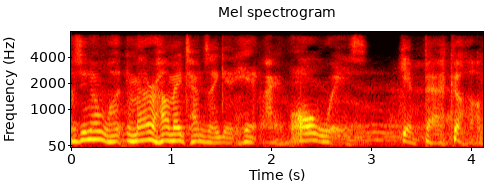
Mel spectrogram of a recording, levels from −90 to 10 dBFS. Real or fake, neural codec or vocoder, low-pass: fake; codec, 24 kHz, 1.2 kbps, DualCodec; 7.2 kHz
